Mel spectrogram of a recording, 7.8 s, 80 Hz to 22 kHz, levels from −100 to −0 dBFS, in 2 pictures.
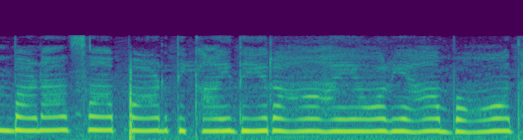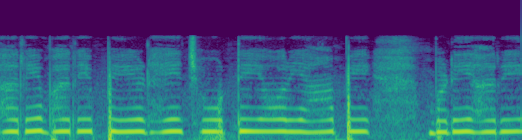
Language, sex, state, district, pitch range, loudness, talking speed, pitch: Hindi, female, Odisha, Khordha, 330-345 Hz, -18 LUFS, 155 wpm, 335 Hz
